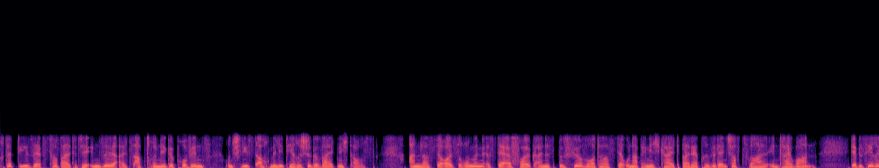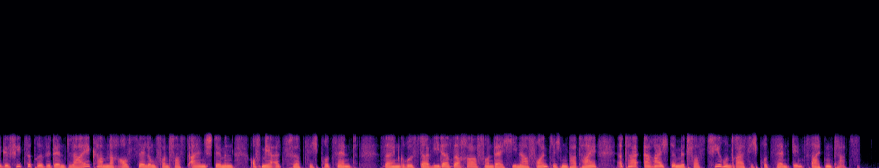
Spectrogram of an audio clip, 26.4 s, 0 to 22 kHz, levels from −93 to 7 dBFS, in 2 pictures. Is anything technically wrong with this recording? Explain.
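Yes. Opus voice compression runs throughout the speech. Nothing is present above about 4.3 kHz, pointing to narrowband SILK coding at a very low bitrate, around 8 kbps. The coarsely coded excitation leaves the voice heavily muffled, hoarse and slightly robotic.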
